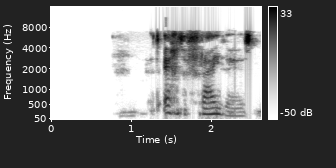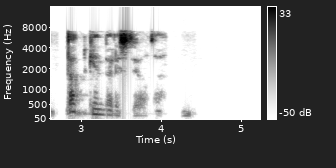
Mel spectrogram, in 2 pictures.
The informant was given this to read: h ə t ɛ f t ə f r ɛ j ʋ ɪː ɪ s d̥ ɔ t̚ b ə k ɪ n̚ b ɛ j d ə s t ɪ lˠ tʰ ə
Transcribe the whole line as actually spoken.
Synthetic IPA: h ə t ɛ x t ə f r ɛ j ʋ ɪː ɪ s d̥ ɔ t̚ b ə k ɪ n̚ b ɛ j d ə s t ɪ lˠ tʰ ə

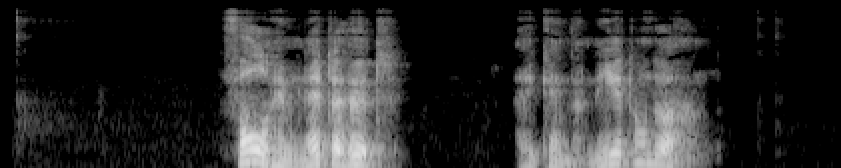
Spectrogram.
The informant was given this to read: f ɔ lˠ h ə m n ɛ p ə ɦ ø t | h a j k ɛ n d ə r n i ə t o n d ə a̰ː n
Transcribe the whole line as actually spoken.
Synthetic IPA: f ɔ lˠ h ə m n ɛ t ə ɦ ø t | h ɛ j k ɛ n d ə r n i ə t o n d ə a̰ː n

